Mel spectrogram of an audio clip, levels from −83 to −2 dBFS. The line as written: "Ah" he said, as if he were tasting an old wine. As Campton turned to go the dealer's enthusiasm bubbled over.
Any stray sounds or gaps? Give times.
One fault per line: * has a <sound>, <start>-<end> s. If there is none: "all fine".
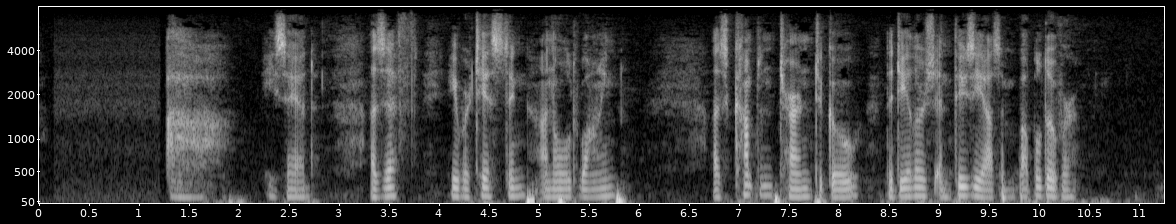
all fine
